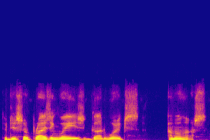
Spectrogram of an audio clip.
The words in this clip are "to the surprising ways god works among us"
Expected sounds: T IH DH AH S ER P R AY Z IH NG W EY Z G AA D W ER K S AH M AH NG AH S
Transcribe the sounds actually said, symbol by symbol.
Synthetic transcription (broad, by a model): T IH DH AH S ER P R AY Z IH NG W EY Z G AA D W ER K S AH M AH NG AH S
